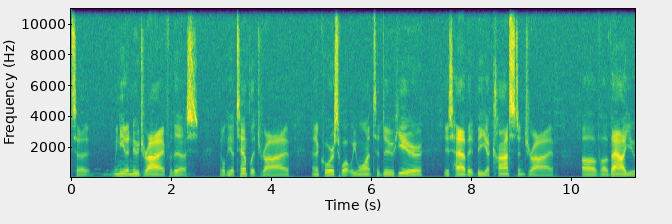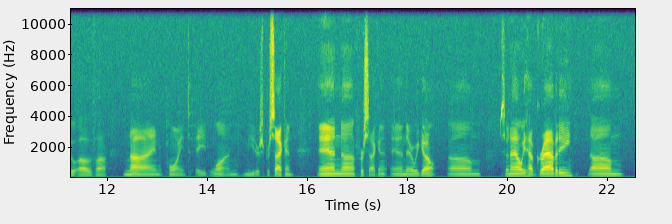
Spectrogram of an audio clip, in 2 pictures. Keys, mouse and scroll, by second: 0.7 click, 1.6 click, 2.9 click, 4.6 click, 5.8 click, 7.0 click, 9.2 click, 11.5 shift+click, 12.8 9, 13.3 ., 13.9 8, 14.2 1, 14.7 Return, 16.3 click, 18.9 click, 20.9 click.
